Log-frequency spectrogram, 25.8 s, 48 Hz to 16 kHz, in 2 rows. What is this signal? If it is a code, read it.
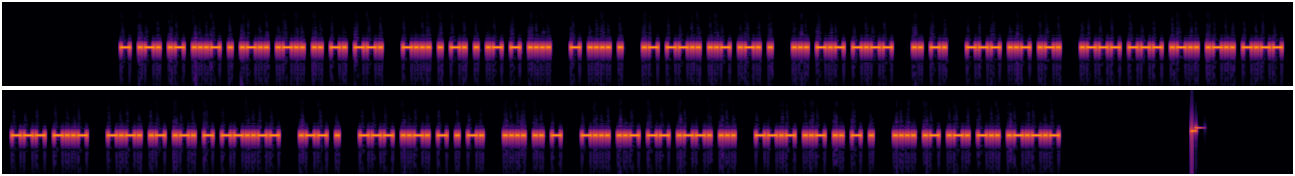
Morse code, heard as a keyed tone, about 37 wpm, 700 Hz. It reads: TRAVELLING BENEATH THE AZURE SKY IN OUR JOLLY OX CART, WE OFTEN HIT BUMPS QUITE HARD.
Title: Pangram Challenge v2 - 40wpm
